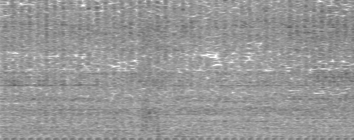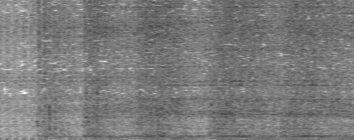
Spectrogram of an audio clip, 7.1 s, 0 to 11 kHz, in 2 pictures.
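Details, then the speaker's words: Yamaha Mio GT125 after cylinder boring, new sleeve liner and Vario 125 FI piston: even single-cylinder idle then clean revving, no knock or rattle; smooth normal running. "cukup halus teman-teman ya cukup halus tidak ada benturan sama sekali"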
